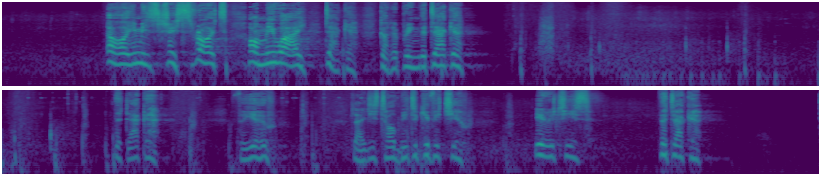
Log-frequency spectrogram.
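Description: An elderly woman speaks in a thin, eager voice.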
